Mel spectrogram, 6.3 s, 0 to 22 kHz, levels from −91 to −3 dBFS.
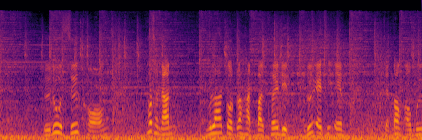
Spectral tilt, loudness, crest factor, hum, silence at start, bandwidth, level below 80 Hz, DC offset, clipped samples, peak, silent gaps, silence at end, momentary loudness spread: -5 dB/octave; -28 LUFS; 18 dB; none; 0 s; 16 kHz; -34 dBFS; under 0.1%; under 0.1%; -10 dBFS; none; 0 s; 8 LU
